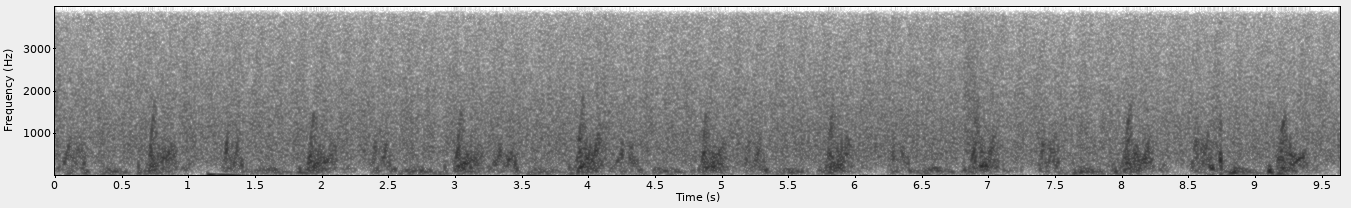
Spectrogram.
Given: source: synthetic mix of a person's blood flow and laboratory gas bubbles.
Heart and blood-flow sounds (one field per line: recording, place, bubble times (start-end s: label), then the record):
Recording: Doppler ultrasound of blood flow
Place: precordium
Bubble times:
8.62-8.79 s: bubbles
From the record:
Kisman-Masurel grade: 113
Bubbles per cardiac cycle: 1 to 2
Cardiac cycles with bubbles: 1 to 10%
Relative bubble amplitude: loud (0.450 to 0.775)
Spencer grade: 1 (occasional bubble signal discernible with the cardiac motion signal, with majority of cardiac periods free of bubbles)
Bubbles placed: only in the low amplitude regions of the cardiac cycle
